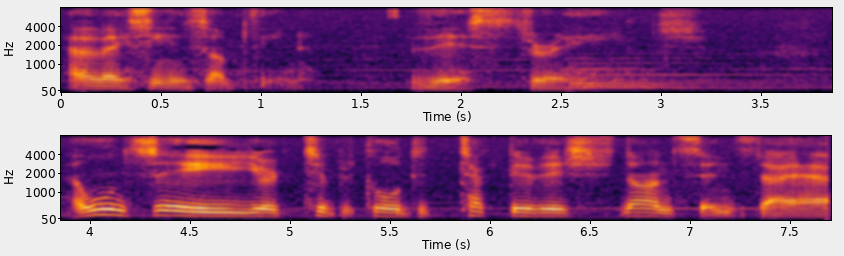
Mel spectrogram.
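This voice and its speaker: A man performs a seasoned detective from a game story in a low, grave voice. He goes slowly, pausing between phrases, over music. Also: natural voice. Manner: slow, deliberate, with pauses. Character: grave seasoned male detective recounting a baffling case. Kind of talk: game story read aloud.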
